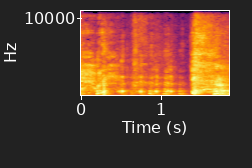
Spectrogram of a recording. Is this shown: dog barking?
no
